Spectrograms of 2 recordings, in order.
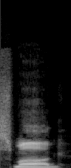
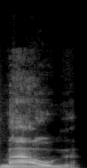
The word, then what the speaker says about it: Smaug: I left you here with smog. I think it's actually pronounced Smaug.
